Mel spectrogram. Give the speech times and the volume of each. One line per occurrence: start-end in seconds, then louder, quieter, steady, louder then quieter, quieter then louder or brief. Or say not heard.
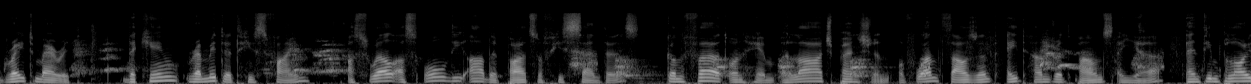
0.0-12.4 steady.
